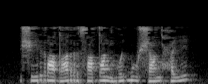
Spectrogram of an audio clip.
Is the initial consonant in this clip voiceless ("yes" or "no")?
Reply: yes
